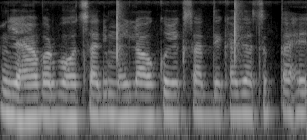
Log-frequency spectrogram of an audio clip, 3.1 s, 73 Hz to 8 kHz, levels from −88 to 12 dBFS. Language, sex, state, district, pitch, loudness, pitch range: Chhattisgarhi, male, Chhattisgarh, Jashpur, 165 Hz, -26 LUFS, 160-175 Hz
